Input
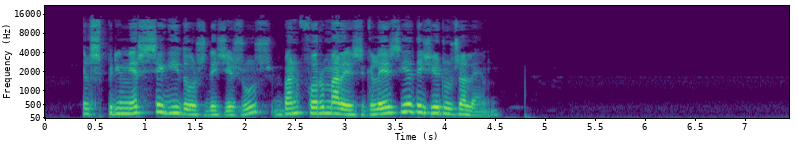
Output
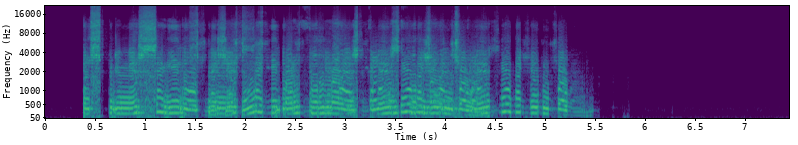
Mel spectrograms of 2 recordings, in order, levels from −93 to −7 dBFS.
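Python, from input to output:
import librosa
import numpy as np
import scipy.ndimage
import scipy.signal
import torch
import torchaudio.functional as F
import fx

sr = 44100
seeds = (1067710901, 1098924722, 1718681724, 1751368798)

p1 = fx.lower_of_two(x, sr, delay_ms=3.0)
p2 = scipy.signal.sosfilt(scipy.signal.butter(2, 45.0, 'highpass', fs=sr, output='sos'), p1)
p3 = p2 + fx.echo_single(p2, sr, ms=985, db=-8.0, dry=0)
p4 = fx.level_steps(p3, sr, step_db=18)
y = F.gain(torch.from_numpy(p4), 2.5).numpy()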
